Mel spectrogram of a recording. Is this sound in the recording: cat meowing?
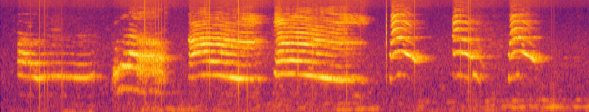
yes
